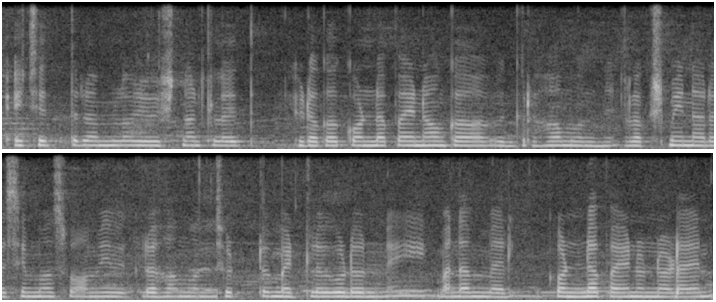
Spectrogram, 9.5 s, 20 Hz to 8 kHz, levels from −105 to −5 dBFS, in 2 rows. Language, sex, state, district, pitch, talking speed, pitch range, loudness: Telugu, female, Andhra Pradesh, Srikakulam, 225 Hz, 145 wpm, 225-235 Hz, -30 LUFS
